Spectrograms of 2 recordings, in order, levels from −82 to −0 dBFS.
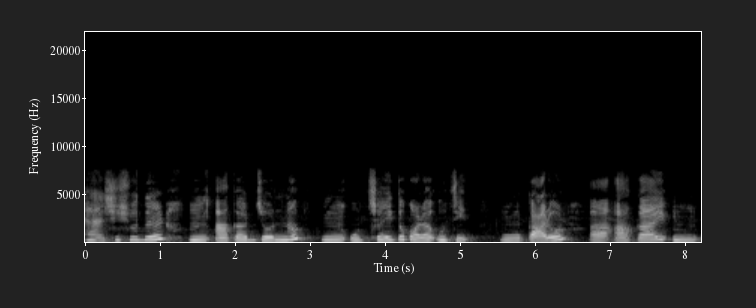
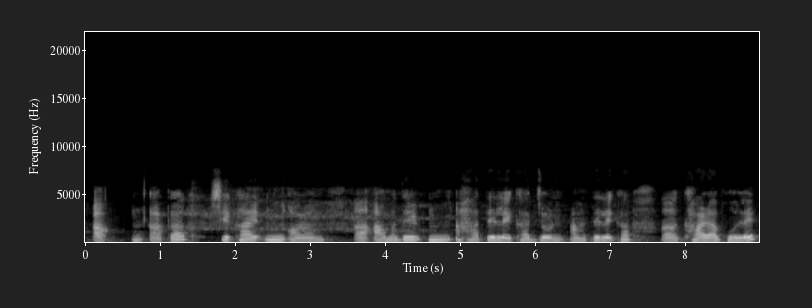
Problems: constant background noise, continuous background conversations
